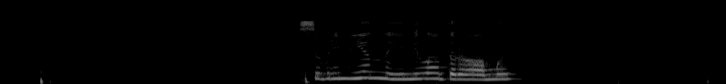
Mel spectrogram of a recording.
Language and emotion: Russian, sad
